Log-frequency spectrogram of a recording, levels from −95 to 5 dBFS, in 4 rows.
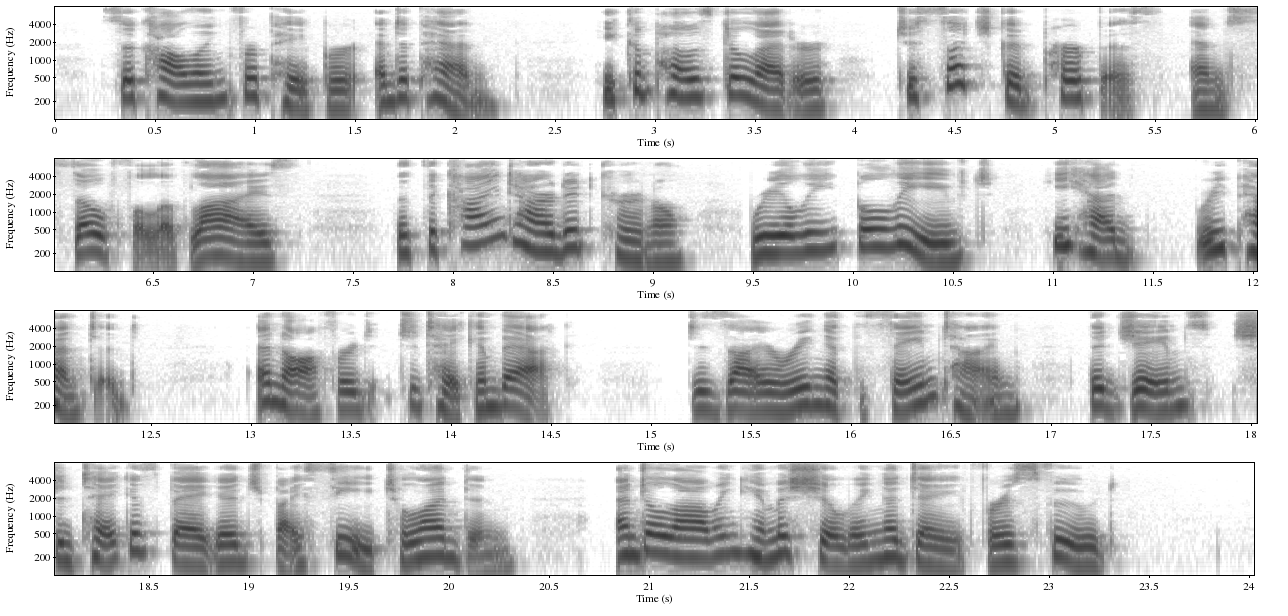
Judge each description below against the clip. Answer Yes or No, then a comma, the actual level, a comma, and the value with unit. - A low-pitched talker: No, high, 195 Hz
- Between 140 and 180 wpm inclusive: Yes, average, 150 wpm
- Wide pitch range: Yes, wide, 5.9 semitones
